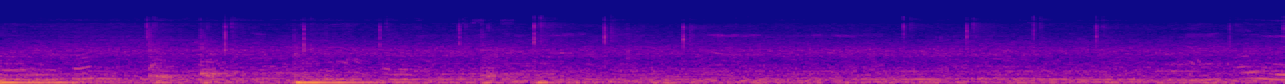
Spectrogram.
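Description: Supporters' group in the stands chanting, with deep bass-drum beats: the loudest at the start and about two seconds in, and weaker ones near three seconds. Scattered sharp claps run through it.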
